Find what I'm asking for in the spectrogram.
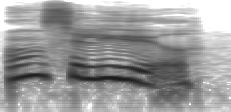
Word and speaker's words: ensellure: It's the term encelure. – Say it again. – It's spelled E-N-S-E-L-L-U-R-E, encelure. Oh.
